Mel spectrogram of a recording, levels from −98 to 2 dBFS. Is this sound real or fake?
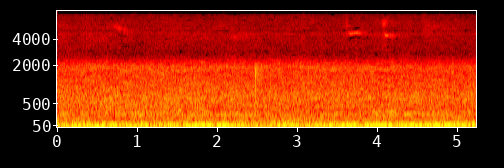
fake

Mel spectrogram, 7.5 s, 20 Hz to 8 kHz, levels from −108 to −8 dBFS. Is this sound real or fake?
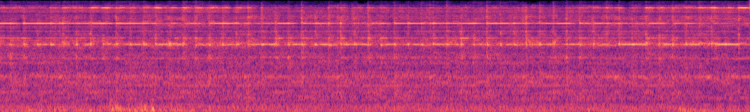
fake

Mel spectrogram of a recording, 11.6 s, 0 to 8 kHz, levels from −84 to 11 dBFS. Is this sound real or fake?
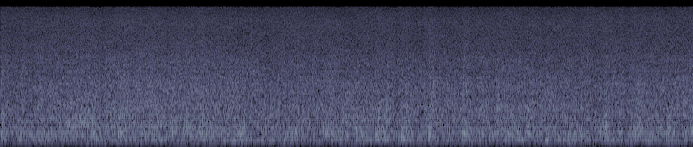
fake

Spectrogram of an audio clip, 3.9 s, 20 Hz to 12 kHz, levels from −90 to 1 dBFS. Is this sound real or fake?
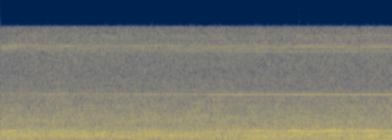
real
